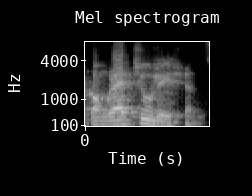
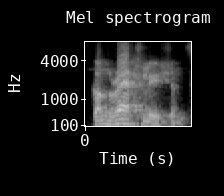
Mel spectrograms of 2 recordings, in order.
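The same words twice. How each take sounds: First: Congratulations said with a full "choo"; wrong pronunciation. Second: Congratulations said as "kun-GRATCH-lay-shuns"; correct pronunciation. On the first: Teacher showing what's wrong, mispronounced. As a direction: add "choo" before "lay" in congratulations. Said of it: "that's wrong". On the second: Teacher modelling the corrected word, properly pronounced. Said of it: "दो भागों में उसको तोड़ दीजिएगा". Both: Shown as a demonstration.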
